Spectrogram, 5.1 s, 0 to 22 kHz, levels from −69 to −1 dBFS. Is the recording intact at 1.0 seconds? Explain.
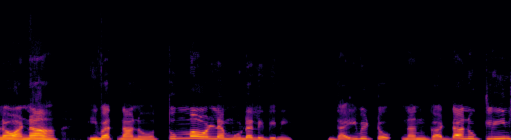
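No. At 1.02 s the speech and background drop abruptly by about 5 dB, likely the microphone volume stepped down by call software lowering input gain in one step.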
